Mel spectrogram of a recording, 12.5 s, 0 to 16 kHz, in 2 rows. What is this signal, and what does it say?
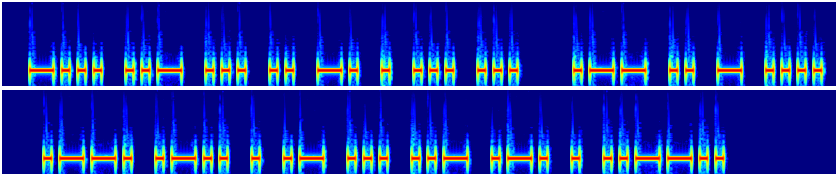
Morse code, heard as a keyed tone, about 20 wpm, 700 Hz. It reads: BUSINESS WITH PLEASURE?
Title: Sentences from Top 1600 Words 20wpm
